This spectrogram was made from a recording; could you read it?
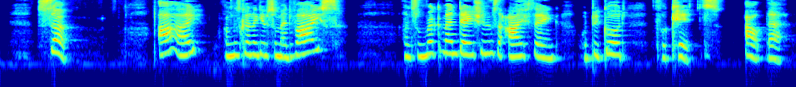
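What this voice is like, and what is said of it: Strained, barely working voice. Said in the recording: “my voice is kind of not working, so I apologize for how I sound”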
